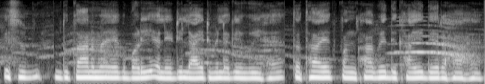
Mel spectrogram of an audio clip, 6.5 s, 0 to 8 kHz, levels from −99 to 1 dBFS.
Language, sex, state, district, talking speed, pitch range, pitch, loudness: Hindi, male, Jharkhand, Deoghar, 175 wpm, 150-160 Hz, 155 Hz, -12 LUFS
